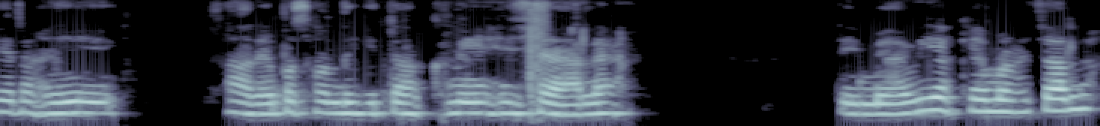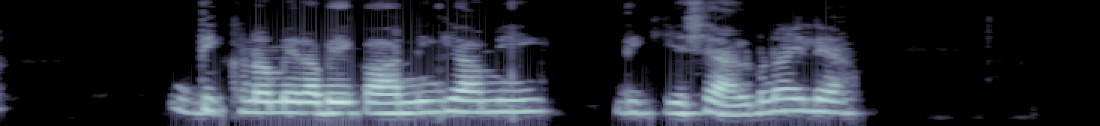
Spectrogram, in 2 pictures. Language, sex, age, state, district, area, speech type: Dogri, female, 30-45, Jammu and Kashmir, Samba, urban, spontaneous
